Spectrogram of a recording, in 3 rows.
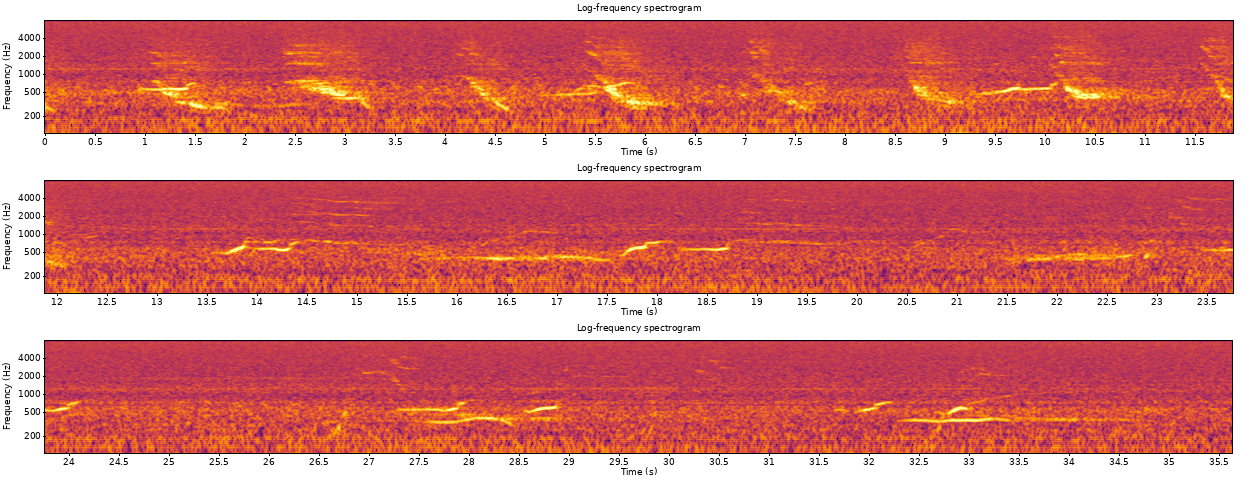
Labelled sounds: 2.4	2.8	humpback whale, 0.80 to 2.4 kHz
14.3	15.4	humpback whale, 2.1 to 4.0 kHz
26.9	27.5	humpback whale, 2.2 to 2.9 kHz

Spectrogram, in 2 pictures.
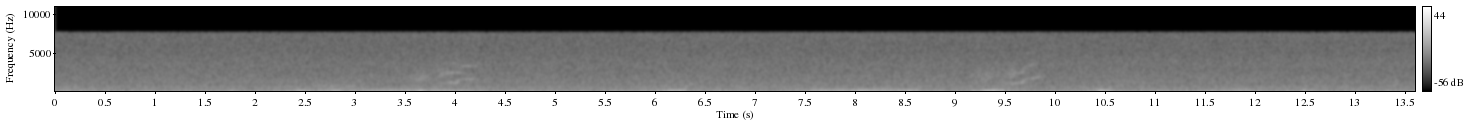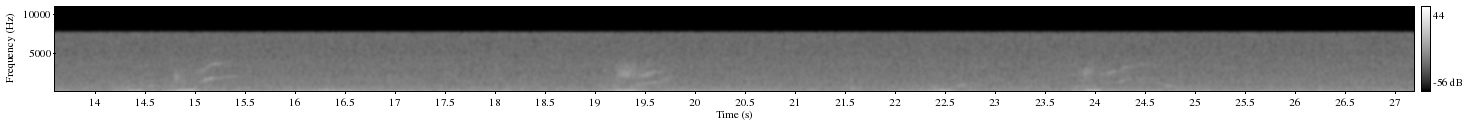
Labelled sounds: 3.8	4.1	humpback whale, 2.2 to 2.7 kHz
9.5	9.9	humpback whale, 0.90 to 2.0 kHz
15.0	15.5	humpback whale, 1.3 to 2.1 kHz
19.4	19.7	humpback whale, 2.1 to 2.8 kHz
24.0	24.3	humpback whale, 2.3 to 2.7 kHz

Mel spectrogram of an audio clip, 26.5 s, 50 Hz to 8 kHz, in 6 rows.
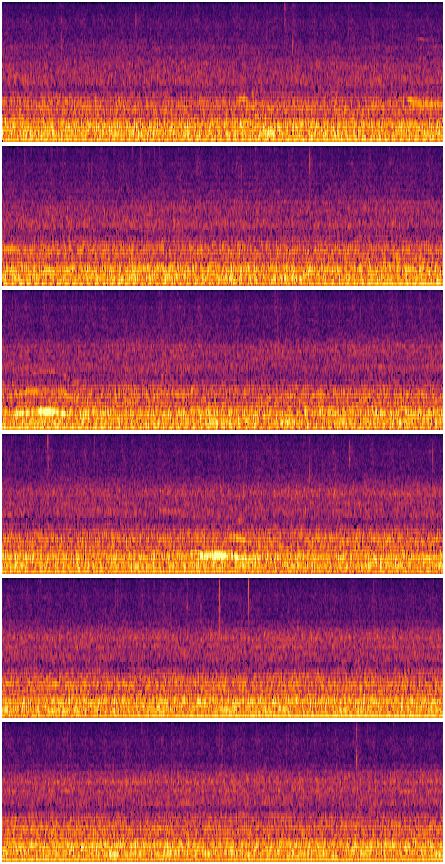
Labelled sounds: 4.0	4.4	humpback whale, 0.81 to 1.0 kHz
8.9	9.4	humpback whale, 0.81 to 1.4 kHz

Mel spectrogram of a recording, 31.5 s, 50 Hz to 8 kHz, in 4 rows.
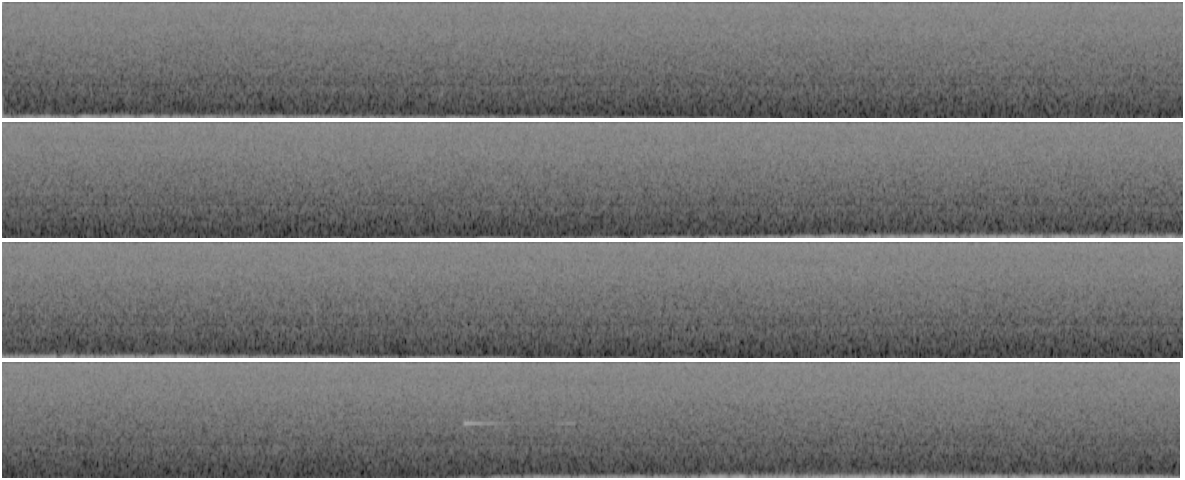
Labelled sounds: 26.7	27.0	fishing gear, 1.6 to 1.8 kHz

